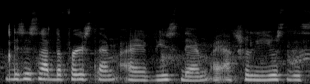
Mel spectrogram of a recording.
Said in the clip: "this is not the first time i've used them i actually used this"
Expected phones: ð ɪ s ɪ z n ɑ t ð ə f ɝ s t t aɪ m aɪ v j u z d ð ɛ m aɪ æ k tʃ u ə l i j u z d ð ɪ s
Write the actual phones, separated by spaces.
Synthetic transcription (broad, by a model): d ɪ s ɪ s n ɑ t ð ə f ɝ s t t aɪ m aɪ b j u s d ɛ m aɪ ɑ k tʃ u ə l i j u s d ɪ s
